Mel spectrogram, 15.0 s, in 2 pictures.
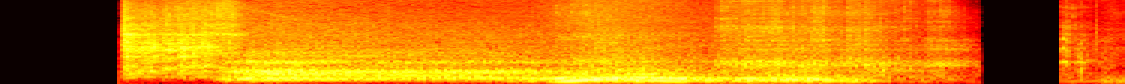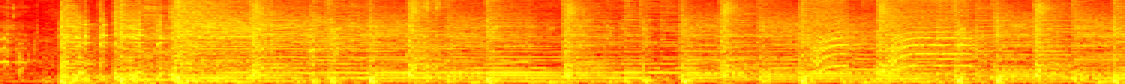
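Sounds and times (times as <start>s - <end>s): car engine starting and revving: 0.8s - 6.3s.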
